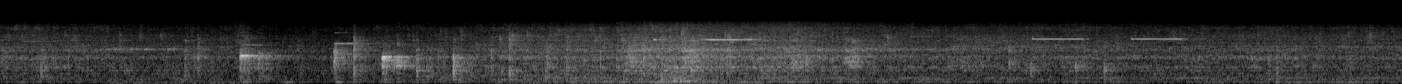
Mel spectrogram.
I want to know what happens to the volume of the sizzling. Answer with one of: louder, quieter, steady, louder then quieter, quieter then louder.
quieter.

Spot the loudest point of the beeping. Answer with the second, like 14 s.
7 s.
